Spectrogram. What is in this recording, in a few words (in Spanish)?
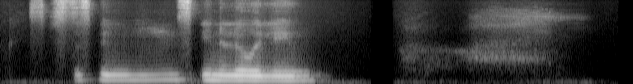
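Voice Acting es F, Spanish, female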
